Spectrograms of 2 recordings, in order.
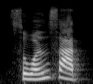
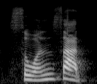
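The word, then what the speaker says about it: สวนสัตว์: ว่า ย ยักษ์ การันต์ สวน สัตว์ อ่าน ไป เลย ว่า สวน สัตว์ ไม้ หันคา ที่ กำกับ ว แหวน อยู่ ทำ ให้ ไม่ ออก เสียง ว แหวน บอก ว่า สวน สัตว์ ว แหวน การันต์ เวลา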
